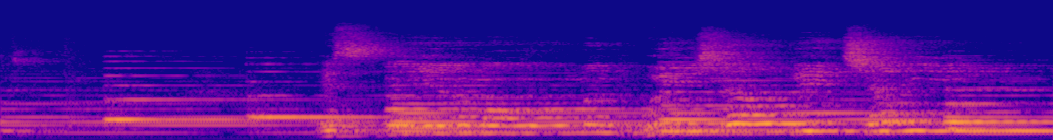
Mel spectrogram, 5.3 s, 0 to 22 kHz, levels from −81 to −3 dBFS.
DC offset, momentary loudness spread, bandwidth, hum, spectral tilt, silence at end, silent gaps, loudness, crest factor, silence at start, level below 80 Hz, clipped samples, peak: under 0.1%; 9 LU; 10.5 kHz; none; -5 dB/octave; 0 s; none; -29 LUFS; 14 dB; 0 s; -76 dBFS; under 0.1%; -14 dBFS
